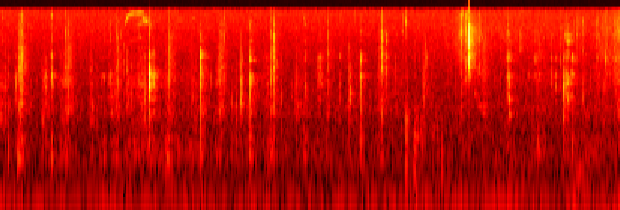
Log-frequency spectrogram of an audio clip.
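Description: A young man chews food close to a microphone, with wet, sticky mouth sounds.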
